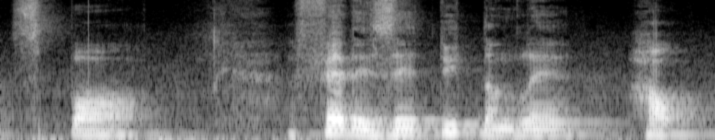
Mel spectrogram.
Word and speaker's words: sport: Nhiều người vẫn quen cái phát âm của tiếng Anh sport, sport, sport. Chữ T không có đọc ạ, sport.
